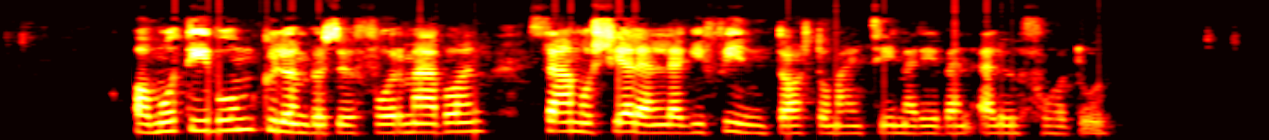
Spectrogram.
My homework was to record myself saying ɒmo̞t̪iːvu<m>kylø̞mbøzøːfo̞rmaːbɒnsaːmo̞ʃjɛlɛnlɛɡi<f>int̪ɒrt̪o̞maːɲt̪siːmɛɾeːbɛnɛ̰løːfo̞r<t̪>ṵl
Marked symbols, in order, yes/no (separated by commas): yes, yes, no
